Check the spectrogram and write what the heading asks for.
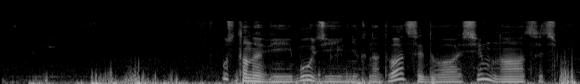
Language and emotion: Russian, neutral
